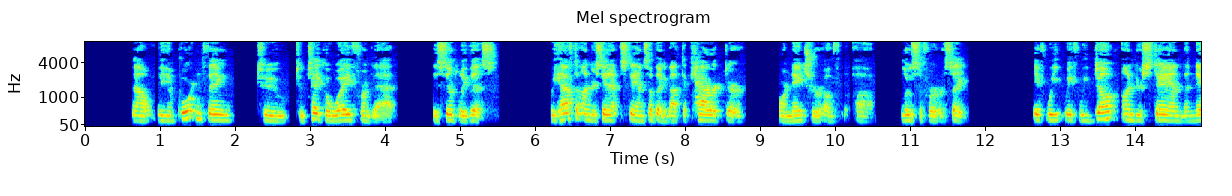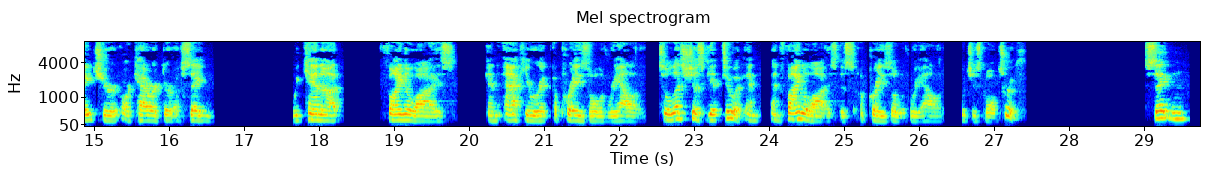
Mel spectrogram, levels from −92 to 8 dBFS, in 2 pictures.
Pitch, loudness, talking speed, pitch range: 155 Hz, -24 LUFS, 135 wpm, 140-165 Hz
